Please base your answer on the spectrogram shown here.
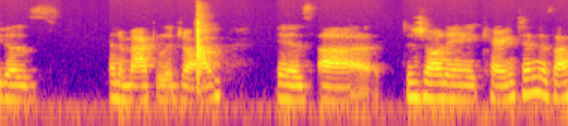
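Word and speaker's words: DiJonai: Is Dejanay Carrington? Is that how you say her first name? Dejanay. Yeah, Mm-hmm. Dejanay. Wow, butchered.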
